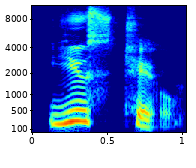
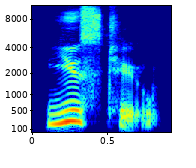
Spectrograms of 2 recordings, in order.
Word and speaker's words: used to: Used to. Okay, so even though there's an ED, we're not pronouncing it like use it. We're pronouncing it as one syllable as use. Used to.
